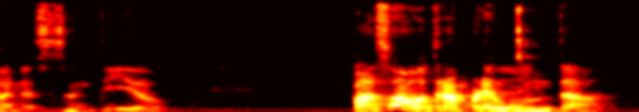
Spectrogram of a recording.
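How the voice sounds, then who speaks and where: The background noise is noticeable. A woman talks over it. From Paraguay border region, Ciudad del Este area. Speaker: filmmaker and teacher. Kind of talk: interview.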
